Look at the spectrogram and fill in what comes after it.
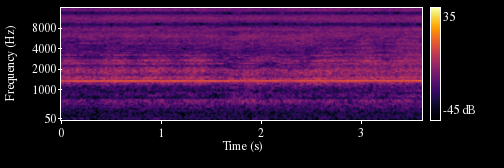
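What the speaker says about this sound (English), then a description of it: "am going to just really quickly hit this with my heat tool just to dry it slightly" A heat tool blows continuously to dry ink on a card in a papercraft setting, a steady close whooshing hum with a faint whine, no speech.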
